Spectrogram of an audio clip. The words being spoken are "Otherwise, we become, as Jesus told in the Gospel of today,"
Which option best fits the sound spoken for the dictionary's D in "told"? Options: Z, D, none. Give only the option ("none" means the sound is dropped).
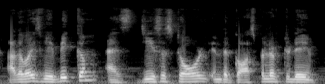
D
